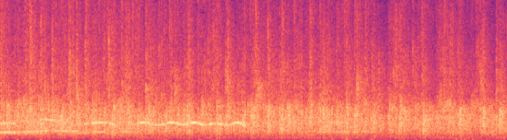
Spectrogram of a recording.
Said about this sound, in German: ein großer Applaus für die … live im Zuckerstückli-Podcast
